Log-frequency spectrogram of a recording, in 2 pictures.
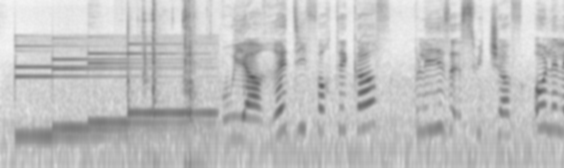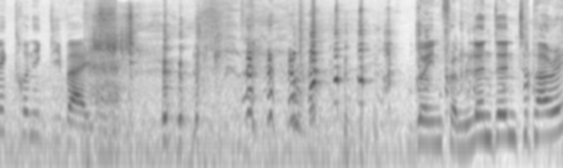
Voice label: female belgian and french english with french accent radio promo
